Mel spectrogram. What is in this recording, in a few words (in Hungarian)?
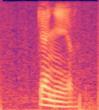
bread, hungarian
